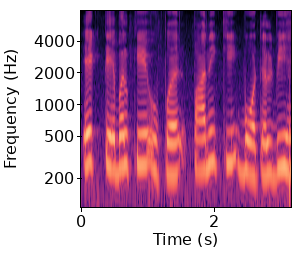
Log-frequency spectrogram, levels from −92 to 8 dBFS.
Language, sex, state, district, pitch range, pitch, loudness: Hindi, male, Punjab, Pathankot, 225-265 Hz, 245 Hz, -17 LUFS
